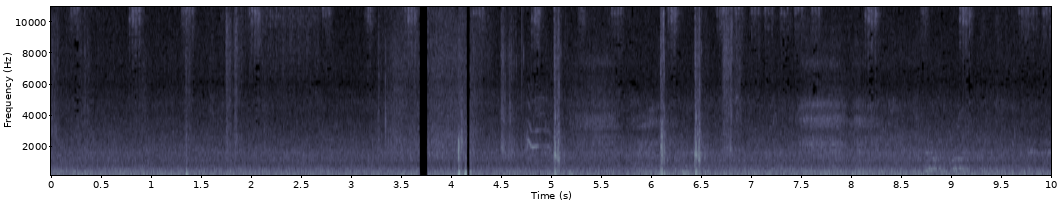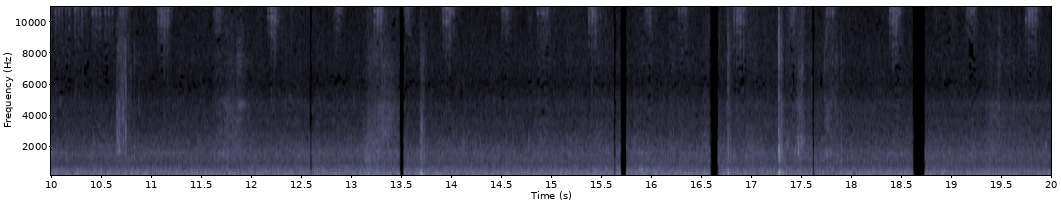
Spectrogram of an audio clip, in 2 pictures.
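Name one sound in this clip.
Footsteps crunch on grass and a dirt path.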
